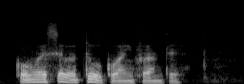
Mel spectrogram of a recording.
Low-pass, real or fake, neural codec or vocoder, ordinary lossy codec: 7.2 kHz; real; none; Opus, 16 kbps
